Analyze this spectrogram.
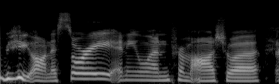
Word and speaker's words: Oshawa: little too easy but I thought for syllable stress you might put it on the end or something but and say like or like something like that but you got it Oshawa Oshawa not too bad right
